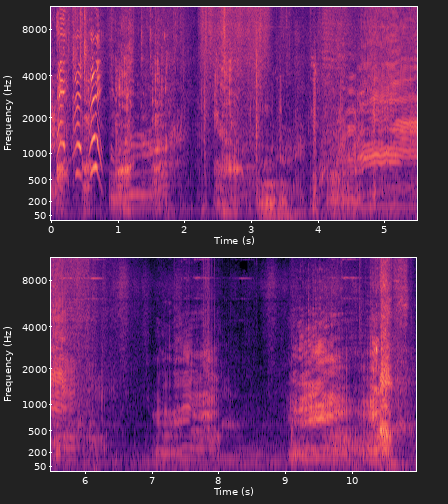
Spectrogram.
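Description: Growls, grunts and squeals of a pig-like mutant creature in a string of separate calls: a run of high swooping squeals right at the start, rough lower growls, a longer drawn-out call about five seconds in, and another loud call near the end.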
